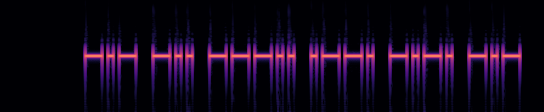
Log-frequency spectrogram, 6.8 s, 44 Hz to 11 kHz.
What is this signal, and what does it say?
Morse code, heard as a keyed tone, about 18 wpm, 700 Hz. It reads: KD8PCK
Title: Speed Racing - USA 2x3 Call Signs 17wpm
